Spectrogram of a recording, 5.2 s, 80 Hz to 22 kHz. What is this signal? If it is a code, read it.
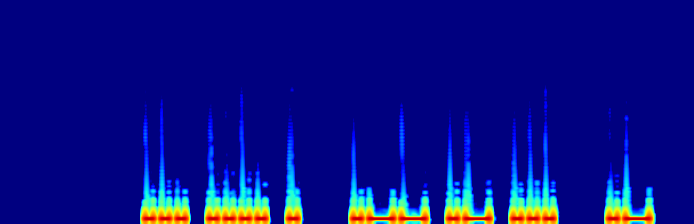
Morse code, heard as a keyed tone, about 20 wpm, 700 Hz. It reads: SHE WAS A
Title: Sets of 3 Words 20wpm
